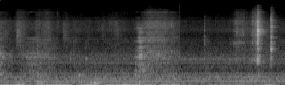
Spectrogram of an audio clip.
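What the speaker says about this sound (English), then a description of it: "Now I'm just going to cut butt joints on here, no exotic" Faint snips cut butt joints into packing ring material aboard a wooden boat under restoration, with a few sharper cuts near the end over a low, steady background hum.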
